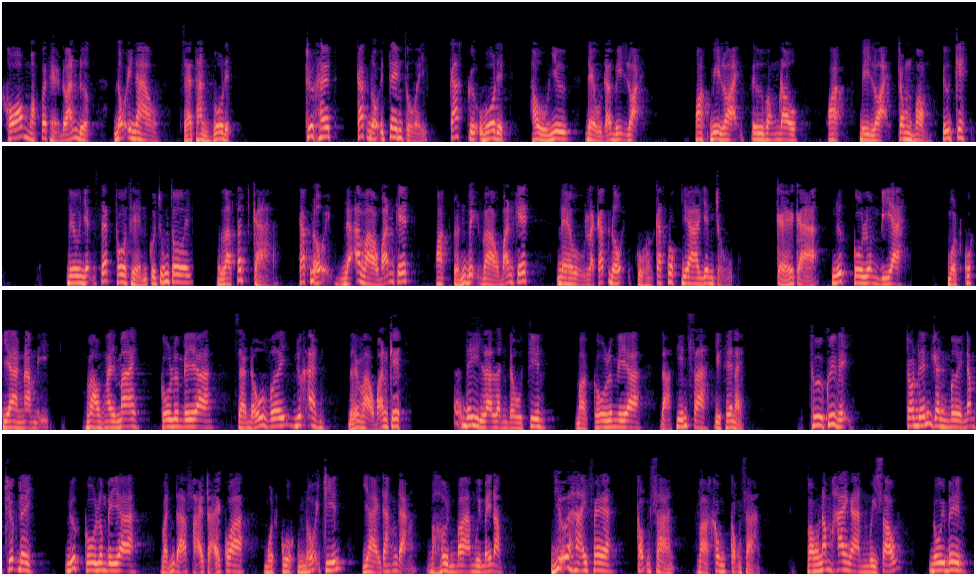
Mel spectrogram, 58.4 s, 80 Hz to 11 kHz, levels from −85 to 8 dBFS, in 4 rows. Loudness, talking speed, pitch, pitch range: -17 LUFS, 155 wpm, 155 Hz, 135-170 Hz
